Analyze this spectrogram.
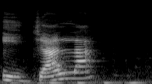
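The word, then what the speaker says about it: ìjálá: Ijala, ijala, ijala is how it is pronounced.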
